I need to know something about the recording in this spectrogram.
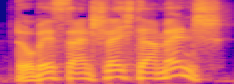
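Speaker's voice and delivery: high-pitched mock yell from a lemon; a hammed-up shrill-voiced citrus insult. A narrator's reading. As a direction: squeal it at him like a furious lemon. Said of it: "schrie sie".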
